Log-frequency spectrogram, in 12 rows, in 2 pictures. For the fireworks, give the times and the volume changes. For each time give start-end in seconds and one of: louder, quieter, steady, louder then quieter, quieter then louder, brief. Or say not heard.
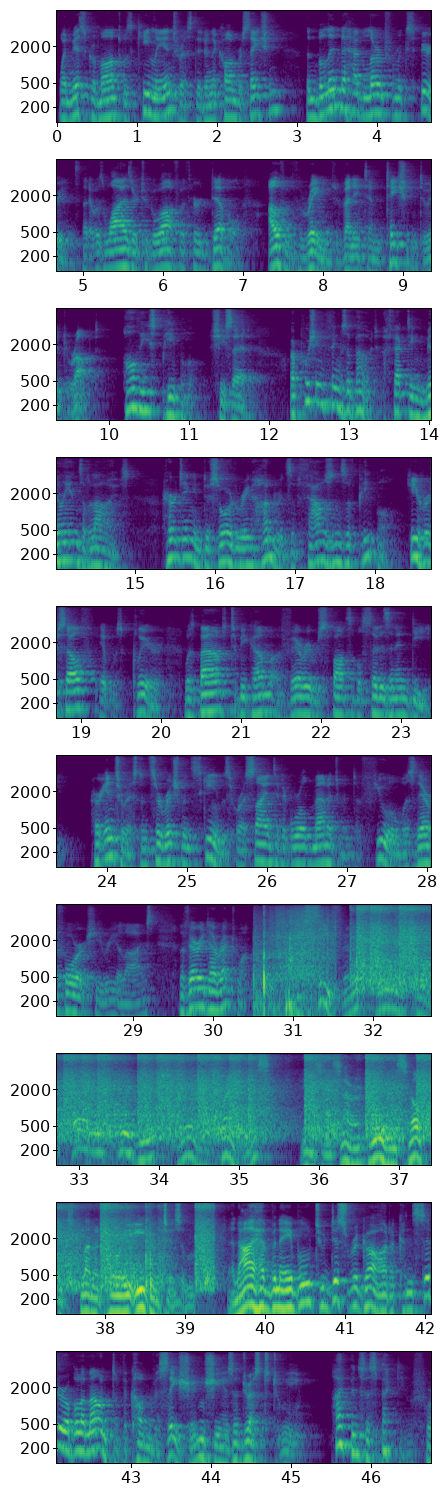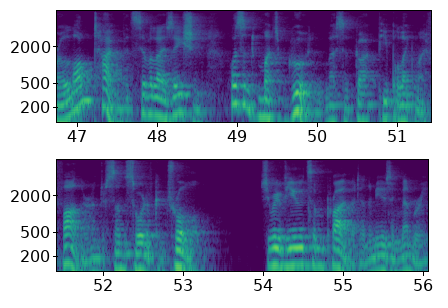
30.5-39.4 steady.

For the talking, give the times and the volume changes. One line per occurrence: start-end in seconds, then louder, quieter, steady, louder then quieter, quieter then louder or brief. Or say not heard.
0.0-53.2 louder then quieter
54.0-56.0 brief.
